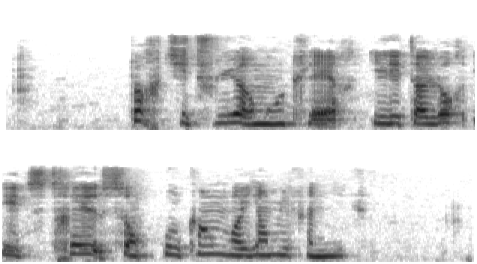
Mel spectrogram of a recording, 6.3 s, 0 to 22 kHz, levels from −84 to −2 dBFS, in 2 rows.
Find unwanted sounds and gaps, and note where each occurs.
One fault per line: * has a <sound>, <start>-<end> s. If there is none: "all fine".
all fine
